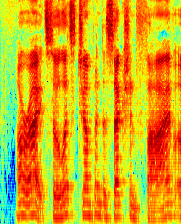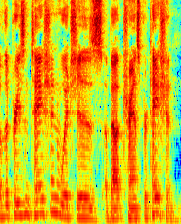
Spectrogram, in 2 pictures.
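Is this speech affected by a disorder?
No.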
